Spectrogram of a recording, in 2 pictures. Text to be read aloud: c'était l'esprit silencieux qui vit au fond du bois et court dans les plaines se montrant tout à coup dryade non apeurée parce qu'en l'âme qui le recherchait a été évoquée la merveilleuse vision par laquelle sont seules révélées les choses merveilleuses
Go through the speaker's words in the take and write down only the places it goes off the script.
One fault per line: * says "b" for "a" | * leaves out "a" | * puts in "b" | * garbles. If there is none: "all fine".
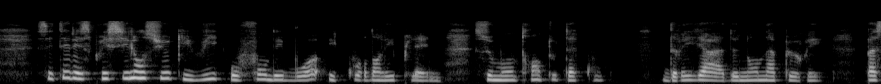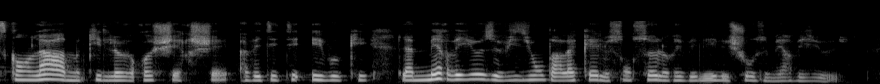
* says "des" for "du"
* says "avait" for "a"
